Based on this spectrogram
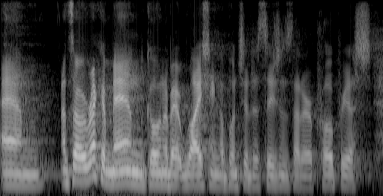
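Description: Speaking very fast with an Irish accent, a man at medium pitch uses a monotone, flat intonation and a bright, sharp tone. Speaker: software engineer, conference speaker. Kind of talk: conference talk. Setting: stage with audience. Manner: hesitant, many fillers.

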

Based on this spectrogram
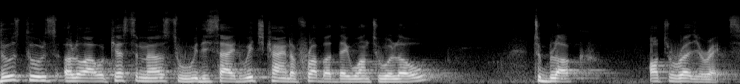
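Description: With a French accent, a man speaks at a fairly high pitch with ordinary pitch variation. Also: moderate pace. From France. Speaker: tech company co-founder and CTO. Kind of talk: conference talk.

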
